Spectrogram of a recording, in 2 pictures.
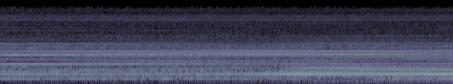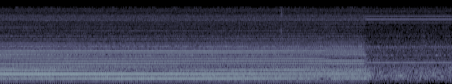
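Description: A cooling fan hums steadily.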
